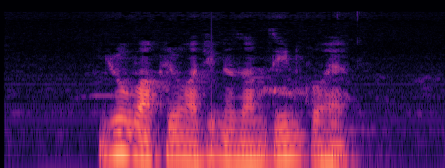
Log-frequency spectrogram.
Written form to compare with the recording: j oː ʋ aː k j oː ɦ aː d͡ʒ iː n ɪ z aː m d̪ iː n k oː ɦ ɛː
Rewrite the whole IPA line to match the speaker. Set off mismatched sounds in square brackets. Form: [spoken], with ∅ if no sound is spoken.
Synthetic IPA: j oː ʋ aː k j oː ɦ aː d͡ʒ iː n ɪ z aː m d̪ iː n k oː ɦ ɛː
